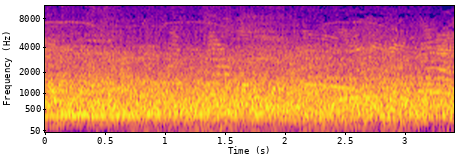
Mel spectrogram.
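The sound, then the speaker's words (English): A big crowd roars together in one loud, sustained wash of voices, holding steady without a break for the whole few seconds, with no single voice standing out. “A crowd. Yeah. Just a big crowd.”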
